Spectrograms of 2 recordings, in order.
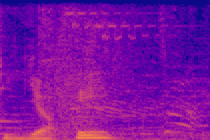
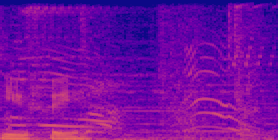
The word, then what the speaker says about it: Yuffie: she was called yuffie i thought her name was pronounced yuppie but it's not it's yuffie i don't know how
